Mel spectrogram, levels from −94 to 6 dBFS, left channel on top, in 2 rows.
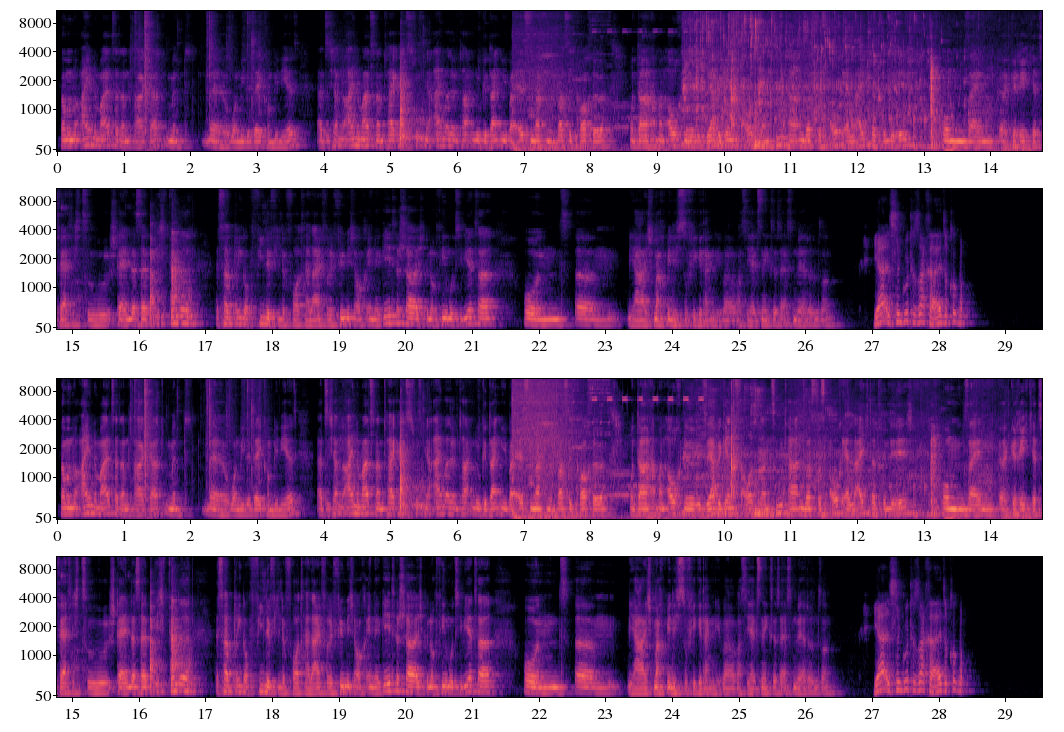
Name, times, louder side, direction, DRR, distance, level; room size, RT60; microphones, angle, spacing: voice 1, 0.0-1.9 2.2-12.9 13.3-16.9 17.1-21.4 21.8-26.4, right 2 dB, 50° right, 1.1 m, -34 dB
sound 1, 1.1-3.2 4.0-4.7 5.1-6.4 7.1-7.2 7.8-12.1 12.7-14.3 14.8-15.4 15.8-15.9 16.2-16.8, right 3 dB, 30° right, 1.2 m, -44 dB
sound 2, 6.8-11.7, right 7 dB, 80° right, 0.6 m, -45 dB
Water tap faucet / Sink (filling or washing) / Bathtub (filling or washing), 9.4-14.8, left 2 dB, 65° left, 1.2 m, -40 dB
voice 2, 27.0-28.3, right 1 dB, 10° right, 0.6 m, -35 dB
10.5 x 5.7 x 6.1 m
head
